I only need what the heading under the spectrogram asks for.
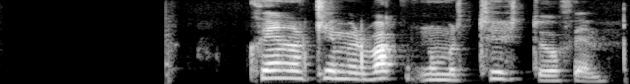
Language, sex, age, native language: Icelandic, male, 13, Icelandic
